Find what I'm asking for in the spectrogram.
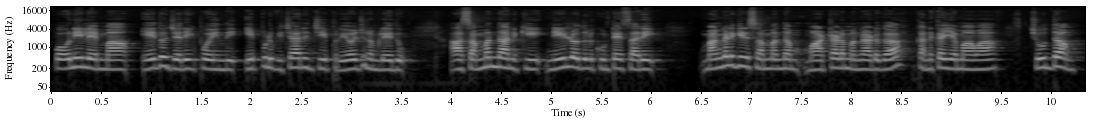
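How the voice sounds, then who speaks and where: Worried older mother, read by a woman narrator, storybook, flat mid voice. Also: medium pitch, moderate pace, dull audio, natural voice. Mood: relieved.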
